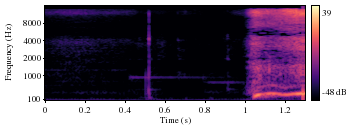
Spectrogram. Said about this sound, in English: But hold on. Got a sneeze coming. Oh.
